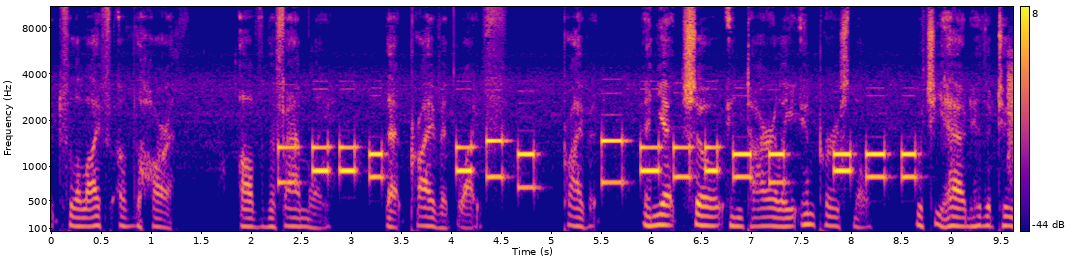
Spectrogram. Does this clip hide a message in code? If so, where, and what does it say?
Yes: DTMF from 2.3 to 8.6 s, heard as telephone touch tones, dialled by hand, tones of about 160 ms, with a squelch burst at the end and speech in English. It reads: 5007 091 608074 *77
